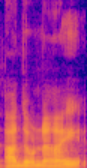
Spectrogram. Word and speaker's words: Adonai: So the name of Hashem, the four-letter name, we don't read it the way that it's spelled. It's spelled with a yud and a hey and a vav and a hey, which seems to have the root of that as something to do with the word havaya, which literally means reality or existence. We actually pronounce that name the Shem Adnut, it's called, and the word is Adonai, and that word basically means my master.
